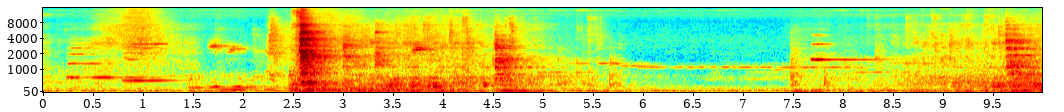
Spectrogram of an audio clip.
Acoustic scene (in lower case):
elevator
